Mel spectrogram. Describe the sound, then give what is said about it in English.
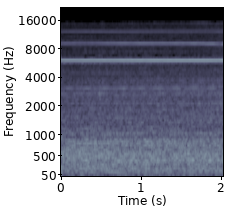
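High, steady electronic whine of a variable frequency drive running a compressor motor, a constant piercing tone over broad hiss that holds unchanged through the short clip. “That's the sound of a VFD. We've got revs! We've got revs!”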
